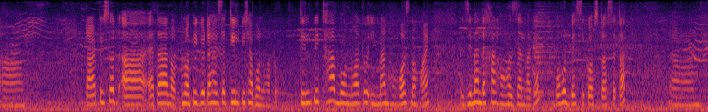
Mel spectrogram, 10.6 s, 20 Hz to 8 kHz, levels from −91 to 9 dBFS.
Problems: none marked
